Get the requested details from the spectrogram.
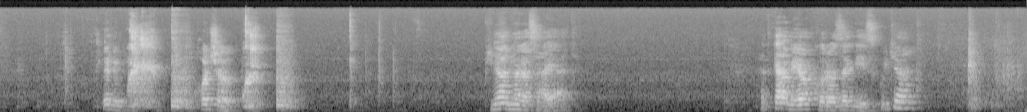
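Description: A man speaks softly and playfully to a small dog.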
